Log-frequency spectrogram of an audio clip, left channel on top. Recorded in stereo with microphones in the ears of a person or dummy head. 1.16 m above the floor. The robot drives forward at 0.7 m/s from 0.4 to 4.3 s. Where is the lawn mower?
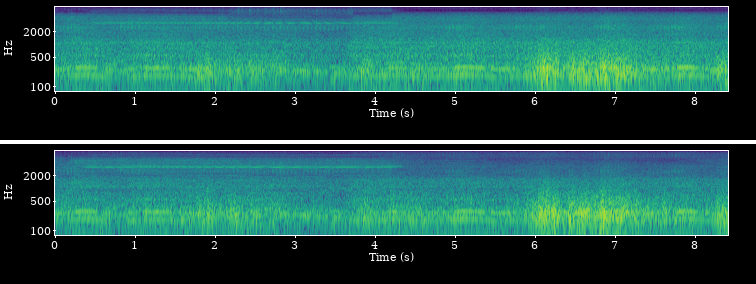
25° left (ahead or behind); by 8.4 s 30° left (ahead or behind).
